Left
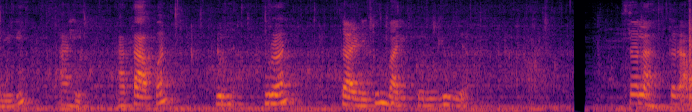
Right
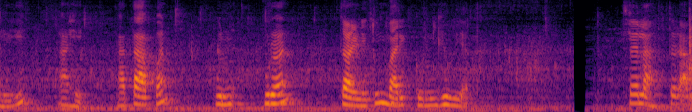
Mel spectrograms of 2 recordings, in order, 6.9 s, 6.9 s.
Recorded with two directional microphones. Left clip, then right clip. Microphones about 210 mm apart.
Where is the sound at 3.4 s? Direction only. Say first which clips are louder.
Right 4 dB; 50° right (ahead or behind).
